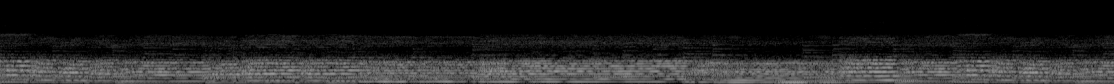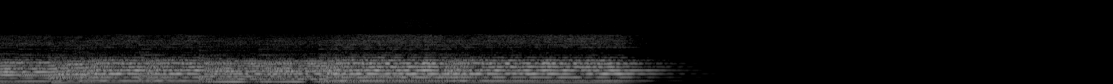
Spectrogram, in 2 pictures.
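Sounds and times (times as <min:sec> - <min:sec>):
national anthem played on bass: 0:00.0 - 0:17.6.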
